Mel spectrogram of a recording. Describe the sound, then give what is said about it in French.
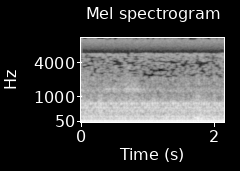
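A garbage truck's engine and machinery idle in a low, steady rumble, heard from behind the truck, dense and constant with no breaks, the only sound present. “Je vais me tenir à distance parce que je suis derrière un camion poubelle et leur machine a tendance à faire du bruit.”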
